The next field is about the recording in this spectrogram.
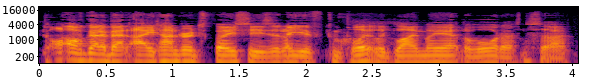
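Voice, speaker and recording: A man's voice: mid-range voice, steady tone, fairly quick, vocal fry, sharp tone, slight background noise. A man co-hosting a podcast, asking long rambling questions in a casual way. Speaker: podcast co-host.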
